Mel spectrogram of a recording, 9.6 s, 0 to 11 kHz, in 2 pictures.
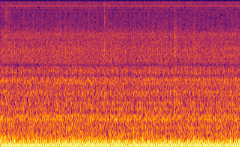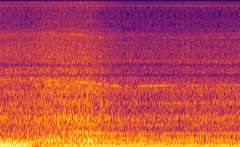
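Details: Freshly swapped 2016 4th-gen engine in a 2012 Prius V, just after first start, running in maintenance mode on jack stands before coolant air purge: a steady, even low hum with no knocks, misses or rattles; a normal idle.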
